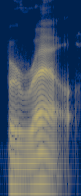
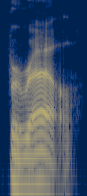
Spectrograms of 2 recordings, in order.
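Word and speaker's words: Beril: I think it's pronounced Burell. B E R I L.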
